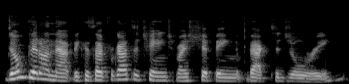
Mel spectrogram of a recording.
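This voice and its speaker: Slightly hoarse woman, casual live-sale chat. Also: lowish voice, expressive, fairly quick, fairly bright tone. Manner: self-deprecating, playful slangy wording; chatty, greets and thanks viewers often. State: just woken up, sleepy.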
